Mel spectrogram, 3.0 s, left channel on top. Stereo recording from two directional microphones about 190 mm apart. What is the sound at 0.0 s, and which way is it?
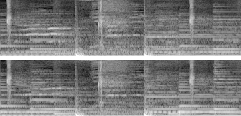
Music, centre (ahead or behind).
